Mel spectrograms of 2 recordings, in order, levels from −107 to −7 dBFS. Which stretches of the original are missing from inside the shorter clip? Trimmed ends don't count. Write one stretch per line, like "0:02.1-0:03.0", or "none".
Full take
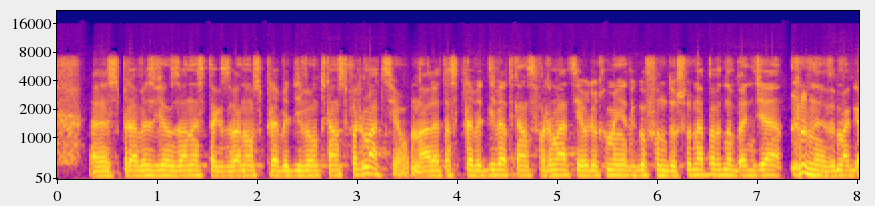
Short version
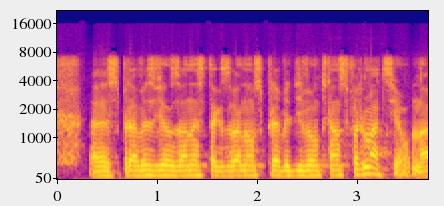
none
